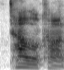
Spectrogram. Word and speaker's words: Talokan: But thankfully, once we got to, is it pronounced Talokan? Talokan.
